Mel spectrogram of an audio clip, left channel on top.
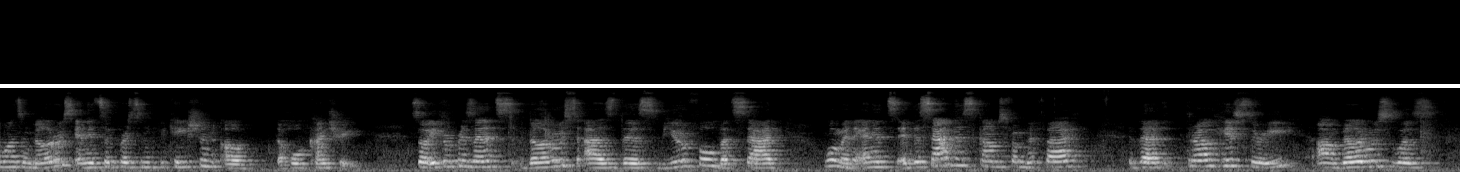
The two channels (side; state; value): left; silent; 65 dB below the other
